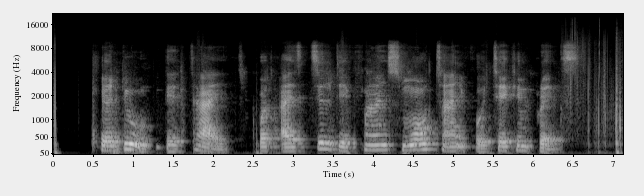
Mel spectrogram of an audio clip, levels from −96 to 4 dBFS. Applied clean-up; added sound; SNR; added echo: neural mask model RNNoise.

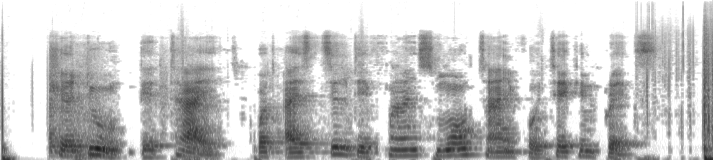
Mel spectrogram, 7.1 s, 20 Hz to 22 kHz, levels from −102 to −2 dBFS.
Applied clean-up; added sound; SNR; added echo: classical method spectral subtraction.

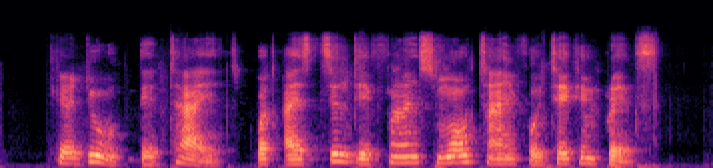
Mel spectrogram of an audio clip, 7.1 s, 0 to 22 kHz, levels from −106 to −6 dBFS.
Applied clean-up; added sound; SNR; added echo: neural mask model DeepFilterNet 3.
